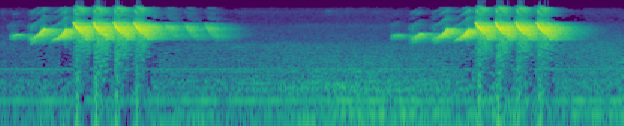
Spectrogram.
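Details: A double-collared seedeater, blue-billed, gives a straight song of two bright, rapid warbling phrases, each about two seconds long, high and slurred with quick trilled notes, over a faint low hum.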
